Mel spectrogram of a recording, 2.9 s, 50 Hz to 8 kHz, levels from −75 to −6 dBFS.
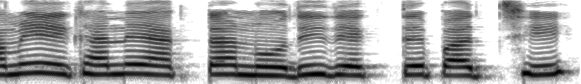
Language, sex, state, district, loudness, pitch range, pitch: Bengali, female, West Bengal, Alipurduar, -12 LUFS, 280-315 Hz, 295 Hz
